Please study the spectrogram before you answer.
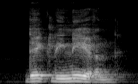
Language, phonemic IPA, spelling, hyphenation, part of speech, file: Dutch, /deːkliˈneːrə(n)/, declineren, de‧cli‧ne‧ren, verb, Nl-declineren.ogg
- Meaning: 1. to decline, to refuse 2. to decline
